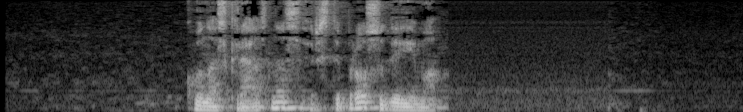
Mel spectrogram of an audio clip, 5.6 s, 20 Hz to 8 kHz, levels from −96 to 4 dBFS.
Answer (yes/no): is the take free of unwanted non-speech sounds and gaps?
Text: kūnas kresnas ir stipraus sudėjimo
yes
